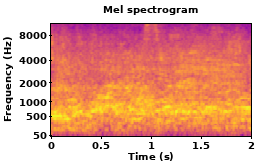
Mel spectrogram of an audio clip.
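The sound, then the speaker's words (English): A large stadium crowd at a Cardinals football game at night keeps up a steady, dense wash of voices and cheering for the Cardinals, loud and continuous for the whole stretch without distinct peaks. “We still got a pretty decent crowd here underneath us cheering on the Cardinals, wishing that they would have gotten a better result at the end of the night.”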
